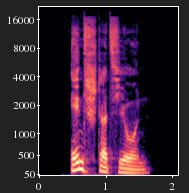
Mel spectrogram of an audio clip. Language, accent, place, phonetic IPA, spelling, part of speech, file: German, Germany, Berlin, [ˈɛntʃtaˌt͡si̯oːn], Endstation, noun, De-Endstation.ogg
- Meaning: end of the line, terminus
